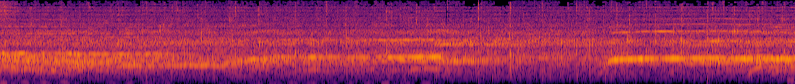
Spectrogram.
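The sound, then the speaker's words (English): An audience claps steadily for several seconds, a dense, continuous wash of many hands with scattered voices and a few cheers rising over it, loud throughout. “Your clap is weak.”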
